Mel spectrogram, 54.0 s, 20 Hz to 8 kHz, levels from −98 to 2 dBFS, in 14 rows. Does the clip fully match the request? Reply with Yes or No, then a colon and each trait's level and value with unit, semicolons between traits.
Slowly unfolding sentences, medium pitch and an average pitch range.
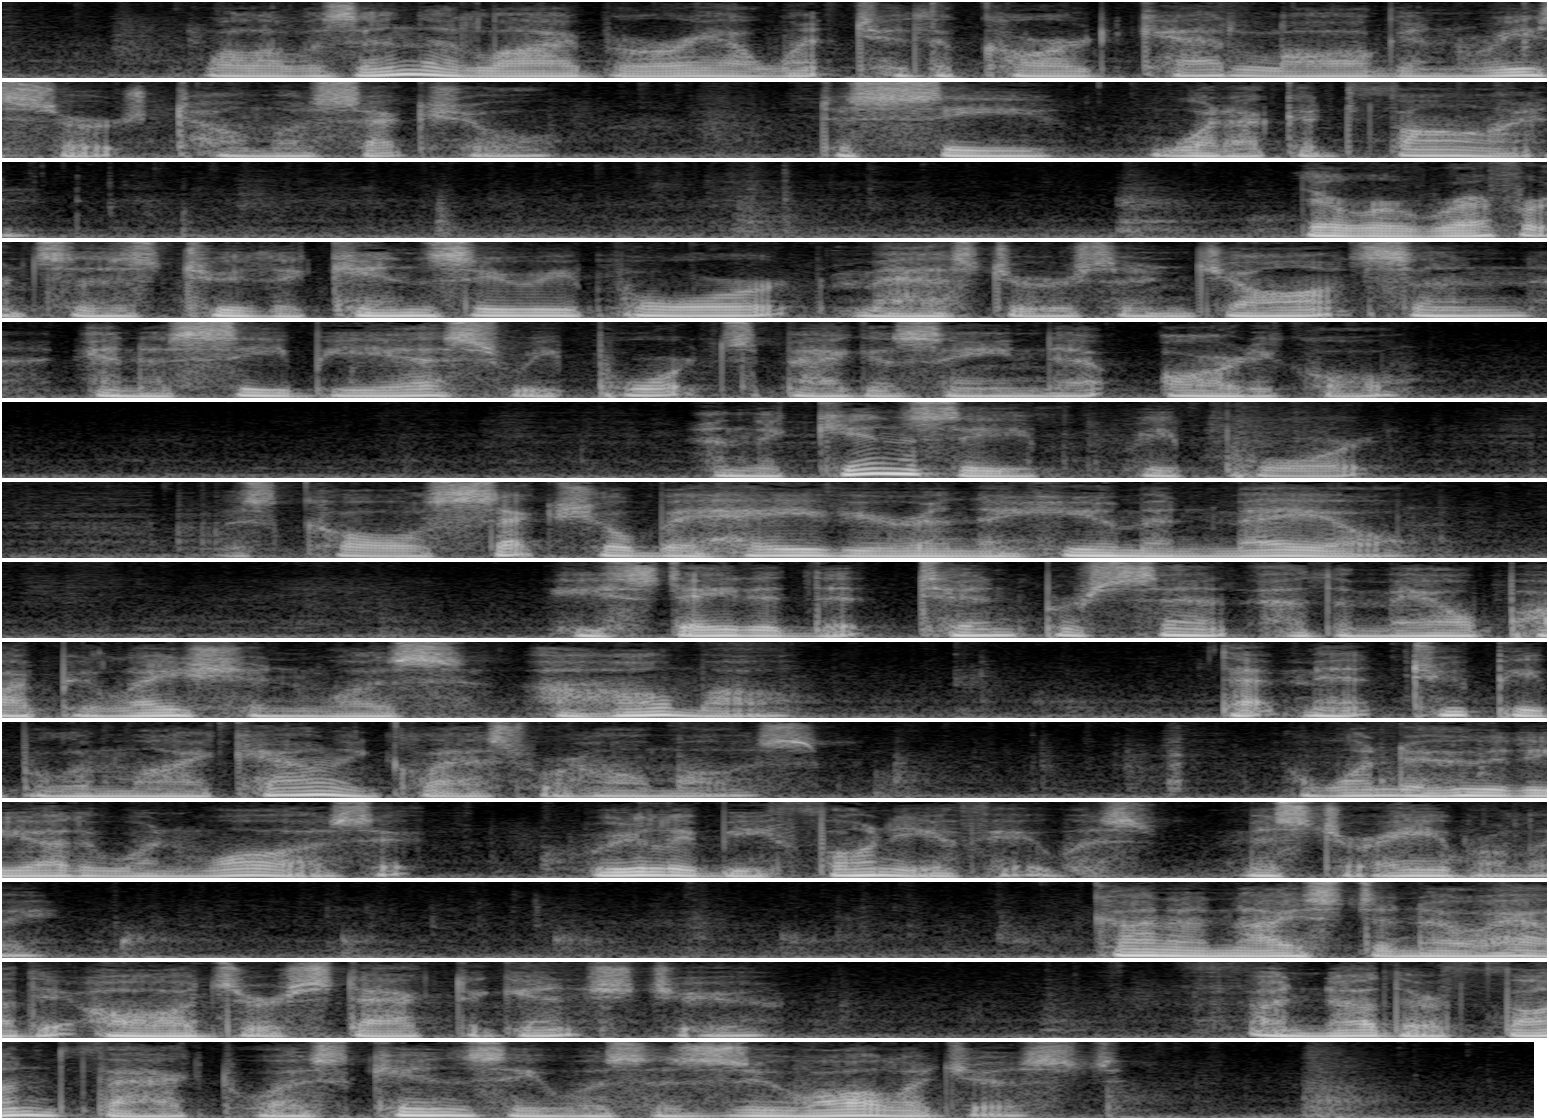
No: slow, 120 wpm; low, 110 Hz; average, 3.0 semitones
